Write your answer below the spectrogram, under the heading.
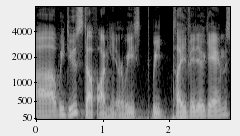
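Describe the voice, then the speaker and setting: Here a man has an ordinary speaking voice at medium pitch, with ordinary pitch variation. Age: 20s. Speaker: streamer. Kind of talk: casual chat; reading aloud. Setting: live stream.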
